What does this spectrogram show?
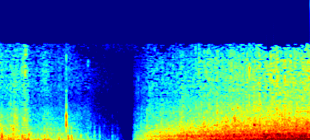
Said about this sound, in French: Là je remonte le long d'une rivière souterraine. C'est des gros cailloux. Il faut escalader les uns après les autres.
